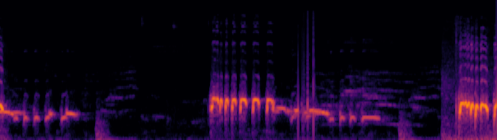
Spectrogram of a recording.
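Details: Wild zebra dove, used as playback to prompt birds to answer: soft descending coos, a pause, then a long rapid string of clipped coos sliding into lower trailing notes, and the start of another burst.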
